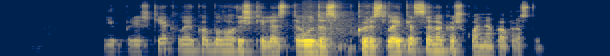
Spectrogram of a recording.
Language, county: Lithuanian, Kaunas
